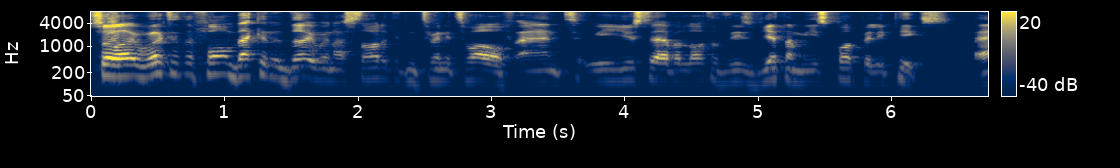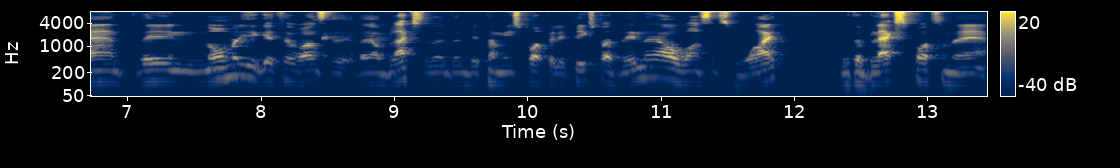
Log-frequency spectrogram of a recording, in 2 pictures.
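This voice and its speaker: A man at medium pitch with a South African accent, a very fast pace and big swings in loudness. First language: Afrikaans. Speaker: winemaker. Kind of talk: casual interview chat. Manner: hesitant, many fillers.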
